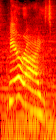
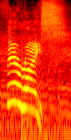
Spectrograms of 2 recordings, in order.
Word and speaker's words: Fairize: about is food idiot it's pronounced fair eyes there's no ice in it what does this fair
